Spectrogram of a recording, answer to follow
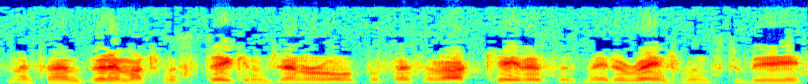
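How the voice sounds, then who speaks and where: A man playing an urbane, determined young gentleman sleuth in old-time radio drama, polite but insistent. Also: medium pitch, quick pace, lightly acted. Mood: earnest, insistent. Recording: muffled old radio recording.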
